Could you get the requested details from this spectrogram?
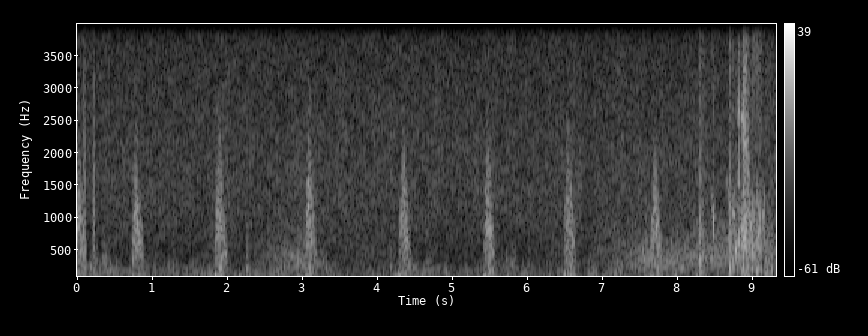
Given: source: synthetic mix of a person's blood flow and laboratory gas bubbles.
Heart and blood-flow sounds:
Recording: Doppler ultrasound of blood flow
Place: subclavian vein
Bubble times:
8.27-8.38 s: bubbles
8.46-8.54 s: bubbles
8.66-9.29 s: bubbles
From the record:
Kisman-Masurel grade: 213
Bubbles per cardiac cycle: several, 3 to 8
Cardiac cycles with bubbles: 1 to 10%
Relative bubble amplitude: loud (0.450 to 0.775)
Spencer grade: 1 (occasional bubble signal discernible with the cardiac motion signal, with majority of cardiac periods free of bubbles)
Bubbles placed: anywhere in the cardiac cycle

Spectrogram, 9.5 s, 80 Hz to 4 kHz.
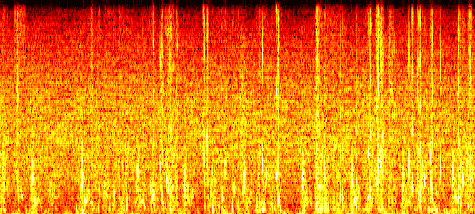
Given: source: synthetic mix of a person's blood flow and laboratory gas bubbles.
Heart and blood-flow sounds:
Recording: Doppler ultrasound of blood flow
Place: precordium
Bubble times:
0.00-0.19 s: bubbles
0.27-0.52 s: bubbles
1.80-2.04 s: bubbles
2.10-2.60 s: bubbles
2.83-2.94 s: bubbles
2.99-3.58 s: bubbles
4.04-4.84 s: bubbles
5.09-5.37 s: bubbles
5.40-5.67 s: bubbles
6.27-6.95 s: bubbles
7.09-7.97 s: bubbles
8.13-8.93 s: bubbles
9.15-9.52 s: bubbles
From the record:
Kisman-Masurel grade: 332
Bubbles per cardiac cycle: rolling drumbeat, 9 or more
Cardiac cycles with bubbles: 50 to 99%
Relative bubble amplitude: moderate (0.250 to 0.450)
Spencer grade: 3 (all of the cardiac periods contain showers or single bubble signals, but not dominating or overriding the cardiac motion signals)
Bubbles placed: only in the low amplitude regions of the cardiac cycle

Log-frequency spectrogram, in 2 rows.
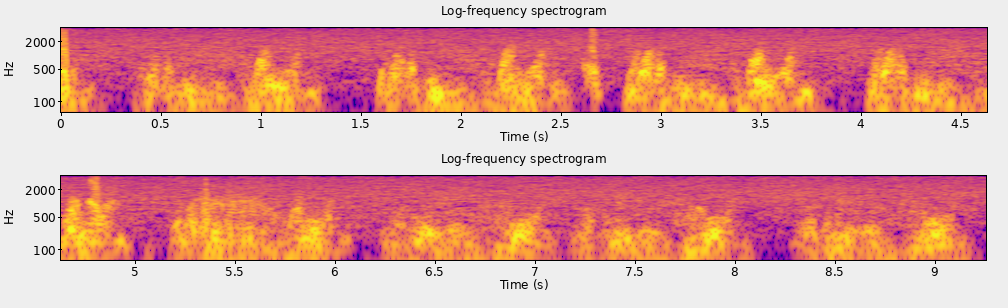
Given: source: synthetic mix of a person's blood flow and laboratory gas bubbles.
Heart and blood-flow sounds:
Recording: Doppler ultrasound of blood flow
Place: precordium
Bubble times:
0.00-0.08 s: bubbles
2.60-2.71 s: bubbles
4.76-4.92 s: bubbles
5.27-5.70 s: bubbles
From the record:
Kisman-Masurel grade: 122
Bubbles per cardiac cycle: 1 to 2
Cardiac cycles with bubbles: 10 to 50%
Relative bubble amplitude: moderate (0.250 to 0.450)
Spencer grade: 2 (many but less than half of the cardiac periods contain bubble signals, singularly or in groups)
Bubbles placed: anywhere in the cardiac cycle

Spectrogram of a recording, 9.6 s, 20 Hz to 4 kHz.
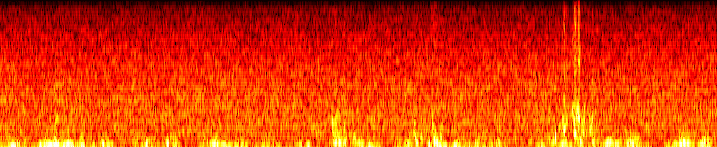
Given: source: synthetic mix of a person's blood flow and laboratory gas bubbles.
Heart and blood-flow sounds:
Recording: Doppler ultrasound of blood flow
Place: precordium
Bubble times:
4.39-4.87 s: bubbles
4.96-5.02 s: bubbles
5.49-5.69 s: bubbles
5.73-5.95 s: bubbles
7.29-7.58 s: bubbles
7.61-7.96 s: bubbles
From the record:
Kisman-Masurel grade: 223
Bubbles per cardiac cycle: several, 3 to 8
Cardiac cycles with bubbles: 10 to 50%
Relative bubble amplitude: loud (0.450 to 0.775)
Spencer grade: 2 (many but less than half of the cardiac periods contain bubble signals, singularly or in groups)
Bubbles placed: anywhere in the cardiac cycle

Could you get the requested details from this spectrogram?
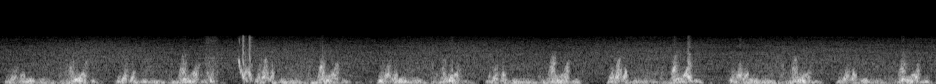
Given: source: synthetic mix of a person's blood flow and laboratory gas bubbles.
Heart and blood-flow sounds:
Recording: Doppler ultrasound of blood flow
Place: precordium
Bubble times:
2.04-2.19 s: bubbles
2.37-2.55 s: bubbles
From the record:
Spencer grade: 2 (many but less than half of the cardiac periods contain bubble signals, singularly or in groups)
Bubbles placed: only in the low amplitude regions of the cardiac cycle

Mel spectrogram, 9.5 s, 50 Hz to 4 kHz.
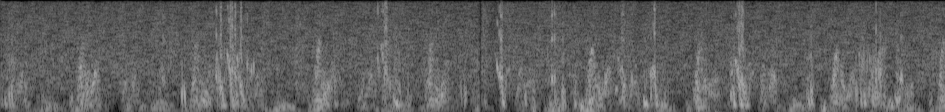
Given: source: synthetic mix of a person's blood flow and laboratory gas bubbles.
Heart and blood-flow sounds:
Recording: Doppler ultrasound of blood flow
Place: precordium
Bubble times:
0.00-0.16 s: bubbles
1.57-1.68 s: bubbles
1.77-1.89 s: bubbles
2.12-2.57 s: bubbles
3.74-4.12 s: bubbles
4.58-4.68 s: bubbles
4.93-5.09 s: bubbles
5.23-5.28 s: bubbles
5.47-5.69 s: bubbles
5.72-5.79 s: bubbles
6.11-6.36 s: bubbles
6.40-6.69 s: bubbles
7.26-7.57 s: bubbles
7.70-7.79 s: bubbles
8.04-8.16 s: bubbles
8.51-9.15 s: bubbles
From the record:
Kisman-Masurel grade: 243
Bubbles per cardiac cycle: several, 3 to 8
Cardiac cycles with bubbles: 100%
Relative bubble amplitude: loud (0.450 to 0.775)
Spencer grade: 3 (all of the cardiac periods contain showers or single bubble signals, but not dominating or overriding the cardiac motion signals)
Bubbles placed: only in the low amplitude regions of the cardiac cycle

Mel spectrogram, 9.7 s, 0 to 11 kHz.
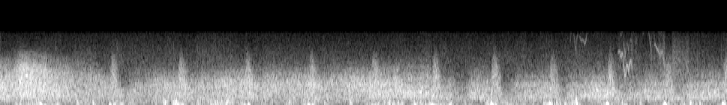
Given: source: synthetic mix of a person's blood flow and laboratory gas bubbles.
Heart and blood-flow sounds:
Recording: Doppler ultrasound of blood flow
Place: subclavian vein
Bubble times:
no bubbles
From the record:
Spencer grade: 0 (complete lack of bubble signals)

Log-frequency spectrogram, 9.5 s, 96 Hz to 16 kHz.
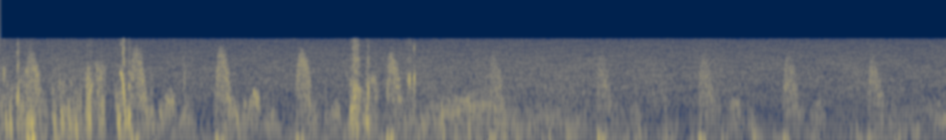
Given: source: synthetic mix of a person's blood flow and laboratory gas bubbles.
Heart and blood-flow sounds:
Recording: Doppler ultrasound of blood flow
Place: subclavian vein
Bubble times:
0.00-0.36 s: bubbles
0.51-1.06 s: bubbles
1.14-1.33 s: bubbles
3.47-3.79 s: bubbles
4.04-4.18 s: bubbles
From the record:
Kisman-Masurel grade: 222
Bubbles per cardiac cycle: several, 3 to 8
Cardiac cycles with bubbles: 10 to 50%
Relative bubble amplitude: moderate (0.250 to 0.450)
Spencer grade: 2 (many but less than half of the cardiac periods contain bubble signals, singularly or in groups)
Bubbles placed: anywhere in the cardiac cycle

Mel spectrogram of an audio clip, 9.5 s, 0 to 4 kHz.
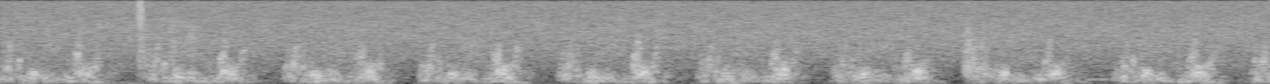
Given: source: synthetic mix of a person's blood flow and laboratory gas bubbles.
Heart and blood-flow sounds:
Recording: Doppler ultrasound of blood flow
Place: precordium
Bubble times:
7.21-7.42 s: bubbles
From the record:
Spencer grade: 1 (occasional bubble signal discernible with the cardiac motion signal, with majority of cardiac periods free of bubbles)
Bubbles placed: only in the low amplitude regions of the cardiac cycle

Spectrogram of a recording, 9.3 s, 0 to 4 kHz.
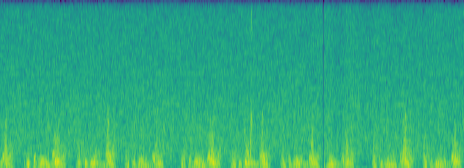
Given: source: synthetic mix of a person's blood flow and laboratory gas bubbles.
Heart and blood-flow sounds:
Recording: Doppler ultrasound of blood flow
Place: precordium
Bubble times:
4.88-5.06 s: bubbles
From the record:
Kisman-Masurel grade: 113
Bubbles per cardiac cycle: 1 to 2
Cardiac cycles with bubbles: 1 to 10%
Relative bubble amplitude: loud (0.450 to 0.775)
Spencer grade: 1 (occasional bubble signal discernible with the cardiac motion signal, with majority of cardiac periods free of bubbles)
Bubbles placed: anywhere in the cardiac cycle

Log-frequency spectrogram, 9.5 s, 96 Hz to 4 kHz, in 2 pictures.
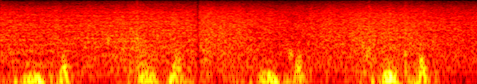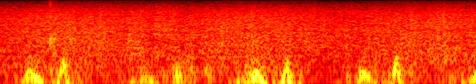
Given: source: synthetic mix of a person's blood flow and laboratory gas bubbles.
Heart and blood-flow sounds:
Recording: Doppler ultrasound of blood flow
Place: precordium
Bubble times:
1.04-1.11 s: bubbles
1.33-1.46 s: bubbles
2.88-2.94 s: bubbles
3.60-3.75 s: bubbles
4.03-4.15 s: bubbles
5.23-5.36 s: bubbles
6.54-6.98 s: bubbles
From the record:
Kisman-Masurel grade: 122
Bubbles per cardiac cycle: 1 to 2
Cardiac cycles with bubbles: 10 to 50%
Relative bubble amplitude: moderate (0.250 to 0.450)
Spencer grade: 2 (many but less than half of the cardiac periods contain bubble signals, singularly or in groups)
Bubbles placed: anywhere in the cardiac cycle

